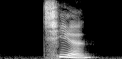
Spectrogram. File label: "qian4", mandarin pinyin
